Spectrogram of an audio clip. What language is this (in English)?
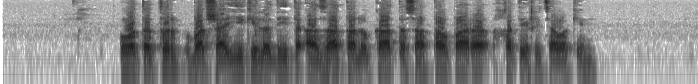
Ormuri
